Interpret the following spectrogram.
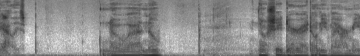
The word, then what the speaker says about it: Halley's: and she says is she pronounced it as Haley's comment but it's actually Halley's no uh no no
